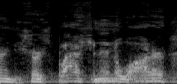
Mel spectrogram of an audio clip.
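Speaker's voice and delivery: usual speaking voice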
